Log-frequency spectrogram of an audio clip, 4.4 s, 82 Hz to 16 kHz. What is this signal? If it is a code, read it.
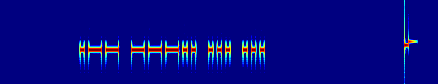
Morse code, heard as a keyed tone, about 28 wpm, 700 Hz. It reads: W8SS
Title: USA Call Signs - 4 Characters - 8x Character Spacing - 28wpm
